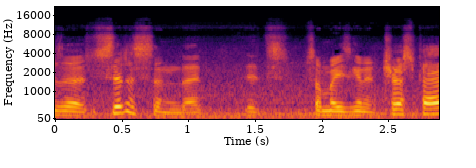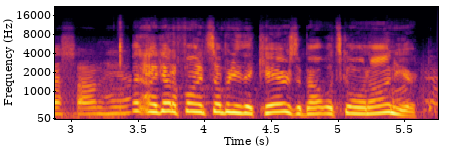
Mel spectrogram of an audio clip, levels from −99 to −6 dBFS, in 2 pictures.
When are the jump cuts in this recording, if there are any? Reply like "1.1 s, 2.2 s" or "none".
3.5 s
